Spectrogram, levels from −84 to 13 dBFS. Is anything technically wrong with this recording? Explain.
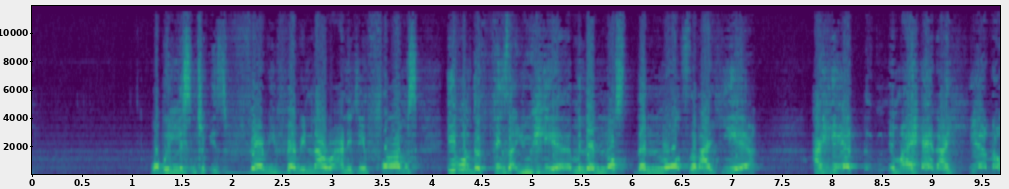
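No, nothing is technically wrong with this audio.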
